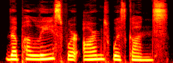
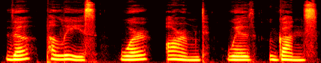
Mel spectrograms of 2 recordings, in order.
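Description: First: Said in the usual way. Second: Very slow, word by word; slow reading. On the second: Shown as a demonstration. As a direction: drag each word out for learners. (很慢地逐词朗读) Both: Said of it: "好，慢读一遍。".

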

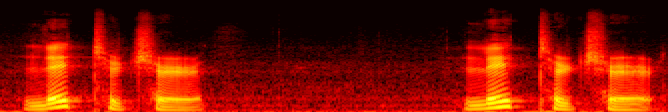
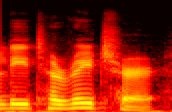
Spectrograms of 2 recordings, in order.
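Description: First: Slow "literature", stress on LIT, rest reduced; correct stress. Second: "literature" with a full "RAY" syllable; wrong pronunciation. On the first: Teacher models what it should be, first-syllable stress. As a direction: hit LIT in "literature" and pass lightly over the end. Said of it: "要读成". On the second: Teacher warns students with a parallel example, wrong pronunciation. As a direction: misread "literature" as li-tuh-RAY-cher. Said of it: "不能读成literature". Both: Shown as a demonstration.

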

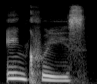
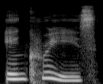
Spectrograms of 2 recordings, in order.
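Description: First: Increase as a noun, stress on IN-; increase said IN-crease, first syllable stressed. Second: Increase as a verb, stress on -CREASE; increase said in-CREASE, second syllable long and falling. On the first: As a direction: hit the front of increase: IN-crease. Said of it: "重音放在了前面". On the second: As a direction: hit the back half of increase: in-CREASE. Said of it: "重音在后面". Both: Shown as a demonstration.

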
